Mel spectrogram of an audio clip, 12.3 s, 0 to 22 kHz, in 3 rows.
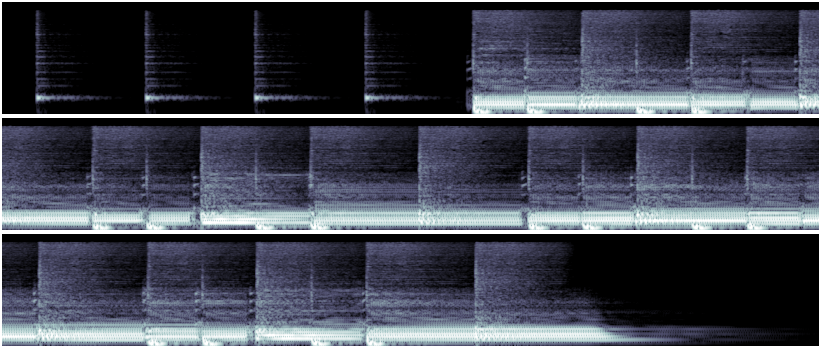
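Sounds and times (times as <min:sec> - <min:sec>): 
metal rock electric guitar lick: 0:02.4 - 0:11.6.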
